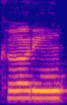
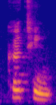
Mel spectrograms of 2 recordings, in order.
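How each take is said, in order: First: The middle consonant is a soft, r-like flap. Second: The middle consonant is a crisp, clear t. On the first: "has the R sound" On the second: "you can also use the T"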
